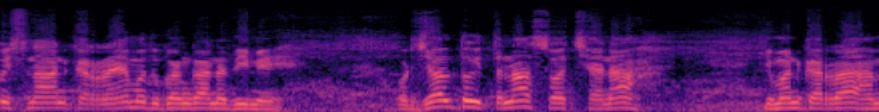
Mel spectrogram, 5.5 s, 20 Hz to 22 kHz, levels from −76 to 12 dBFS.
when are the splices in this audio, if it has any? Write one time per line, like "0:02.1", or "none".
none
